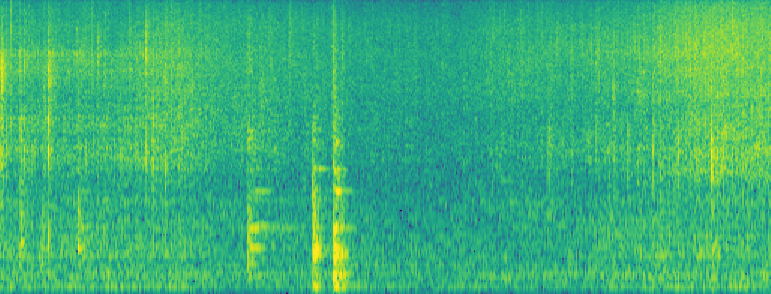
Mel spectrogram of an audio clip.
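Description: Catfish pieces sizzle in a hot wok as they are stir-fried for Kung Po catfish, a steady frying hiss with a few sharp crackles and scraping stirs near the middle, no talking.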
